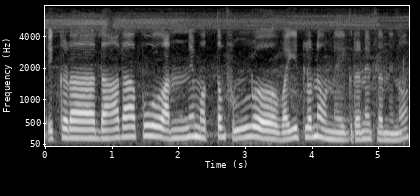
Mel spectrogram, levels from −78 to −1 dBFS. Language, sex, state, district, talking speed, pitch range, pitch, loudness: Telugu, female, Andhra Pradesh, Sri Satya Sai, 110 wpm, 160-205 Hz, 180 Hz, -15 LUFS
